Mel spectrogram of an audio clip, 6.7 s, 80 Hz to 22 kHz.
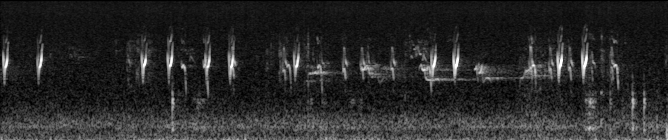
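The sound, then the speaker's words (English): Repeated sharp, high-pitched bird calls of call types 4 and 5 ring out in a steady series, each a brief bright note, clear over a faint background hum with no talking, as a bird flies up to another tree. “That was the new type 5. That's type 4 number 2. Flying up to another tree there.”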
